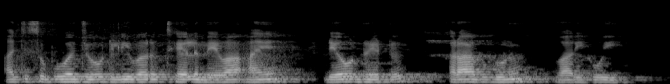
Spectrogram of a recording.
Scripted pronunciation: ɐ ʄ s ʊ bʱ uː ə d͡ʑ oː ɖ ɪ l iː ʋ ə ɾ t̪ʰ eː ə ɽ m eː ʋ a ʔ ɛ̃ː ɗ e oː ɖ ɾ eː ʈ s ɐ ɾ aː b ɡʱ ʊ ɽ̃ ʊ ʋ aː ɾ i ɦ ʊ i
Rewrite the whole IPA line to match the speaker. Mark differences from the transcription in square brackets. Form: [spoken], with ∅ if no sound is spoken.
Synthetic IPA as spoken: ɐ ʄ s ʊ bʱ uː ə d͡ʑ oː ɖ ɪ l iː ʋ ə ɾ t̪ʰ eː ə [l] m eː ʋ a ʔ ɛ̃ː ɗ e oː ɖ ɾ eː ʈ [x] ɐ ɾ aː b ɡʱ ʊ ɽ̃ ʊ ʋ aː ɾ i ɦ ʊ [iː]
